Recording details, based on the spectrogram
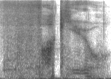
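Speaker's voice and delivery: faint, breathy, very soft last-gasp whisper. Narrating a game scene, the speaker voices a dying creature's last words, whispering. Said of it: "and then it whispers in common".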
